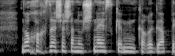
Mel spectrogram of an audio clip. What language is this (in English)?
Hebrew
